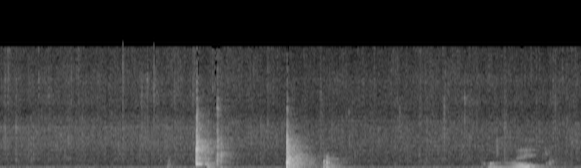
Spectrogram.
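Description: Faint steady sizzle of sliced peppers and onion frying in a pan. Two sharp knocks on a wooden worktop come about a second and a half and two seconds in, then a short twist of a pepper grinder over the chicken near the end.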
